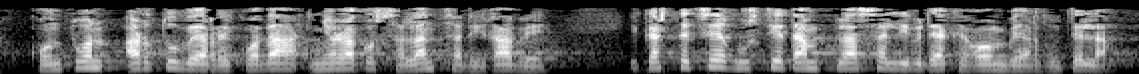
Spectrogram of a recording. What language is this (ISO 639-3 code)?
eus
